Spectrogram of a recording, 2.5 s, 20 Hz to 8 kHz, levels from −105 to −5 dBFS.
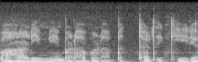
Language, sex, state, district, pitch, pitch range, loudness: Rajasthani, female, Rajasthan, Churu, 160 Hz, 155-170 Hz, -18 LUFS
